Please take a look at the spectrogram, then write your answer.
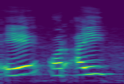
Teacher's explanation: ए और आई कंठ से ध्वनि निकलती है, लेकिन जो हमारी जिह्वा है वो तालु को भी स्पर्श करती है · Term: कंठ तालु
